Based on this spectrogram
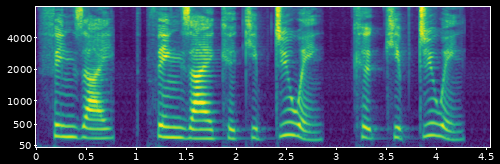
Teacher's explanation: a,不要读成了紧音的那个 e 的音哈，不是 changes,应该是 changes。后面的这个字母 s 对应浊音哈，也是清清浊浊的规律，所以这个词大家也跟我一起读一遍 changes。好，后面一句 things I could keep doing, things I 连读，那也是 thing 后面加的这个 s 应该是读浊音的 z,所以跟后面的 i 一连读就读出了一个 z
